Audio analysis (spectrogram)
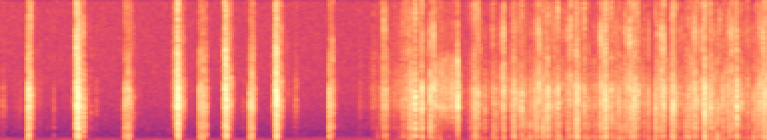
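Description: Fingers press onto the tacky surface of a large, hollow, air-filled red-and-white inflatable PVC vinyl beach ball and peel off it repeatedly. About nine separate sharp, bright sticky pops come first, then a dense, continuous crackling peel.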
